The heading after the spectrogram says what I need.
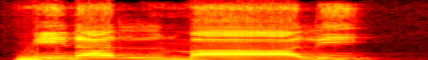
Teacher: मीम के आगे अलिफ है, एक अलिफ की मकदार लंबा करके पढ़ा जाएगा। अगर आप यहाँ पे स्टॉप करना चाहते हैं, वक्फ करना चाहते हैं, तो उस सूरत में अगर यहाँ पे आप मद्दे आरिज वक्फी करना चाहते हैं, उसकी 2.5 अलिफ के बराबर आप मिकदार कर सकते हैं, यानी लंबा उसको करके पढ़ सकते हैं।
